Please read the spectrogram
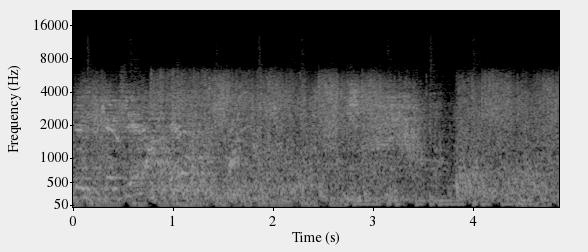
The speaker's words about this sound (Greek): Δεν δίνουν σημασία στο κόρδωμα, γιατί ακούγονται πυροβολισμοί και τα λοιπά.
